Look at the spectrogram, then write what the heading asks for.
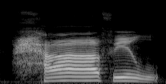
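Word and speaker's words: حافظ: When we stop, we say Hafiz. And soft sound you have to pronounce here.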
